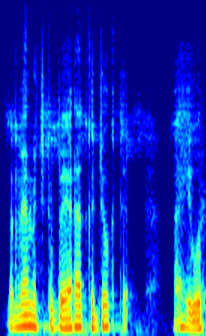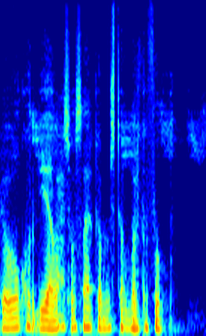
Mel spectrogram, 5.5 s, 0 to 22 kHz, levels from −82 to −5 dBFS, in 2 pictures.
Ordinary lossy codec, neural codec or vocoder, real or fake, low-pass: none; codec, 44.1 kHz, 2.6 kbps, DAC; fake; none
